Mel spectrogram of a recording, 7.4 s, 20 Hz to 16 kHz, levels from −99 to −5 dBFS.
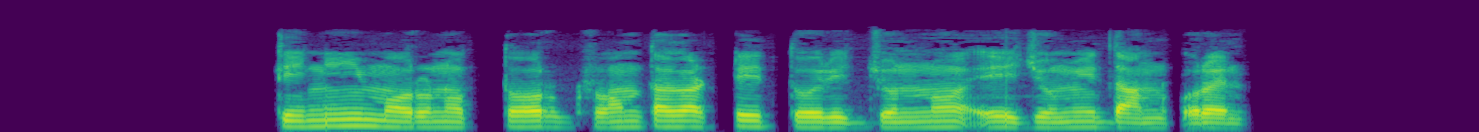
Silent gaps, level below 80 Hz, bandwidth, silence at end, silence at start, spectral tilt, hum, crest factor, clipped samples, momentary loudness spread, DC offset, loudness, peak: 2.40-2.52 s, 3.63-3.67 s, 3.90-3.95 s; -62 dBFS; 7.6 kHz; 1.2 s; 1.4 s; -7 dB/octave; none; 18 dB; under 0.1%; 5 LU; under 0.1%; -18 LUFS; 0 dBFS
